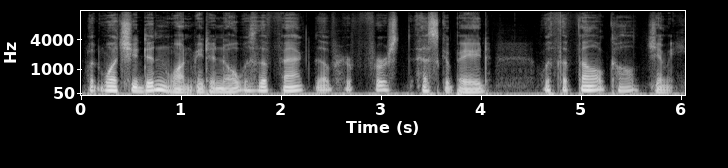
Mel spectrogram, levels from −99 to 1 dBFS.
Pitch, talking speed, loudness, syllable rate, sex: 105 Hz, 200 wpm, -20 LUFS, 5.1 syllables/s, male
